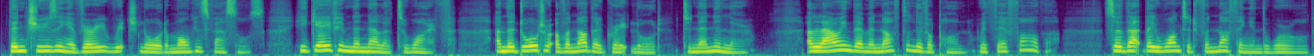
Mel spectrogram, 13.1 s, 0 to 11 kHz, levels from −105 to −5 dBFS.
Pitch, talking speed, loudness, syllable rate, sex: 195 Hz, 190 wpm, -18 LUFS, 5.4 syllables/s, female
